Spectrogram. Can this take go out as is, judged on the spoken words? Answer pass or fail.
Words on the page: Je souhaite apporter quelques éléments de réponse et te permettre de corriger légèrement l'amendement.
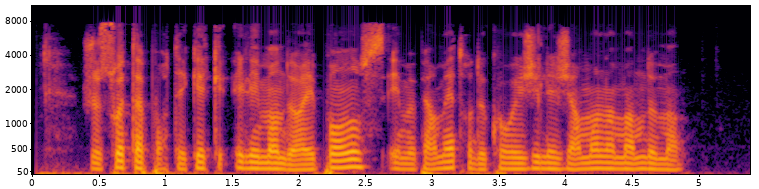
fail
